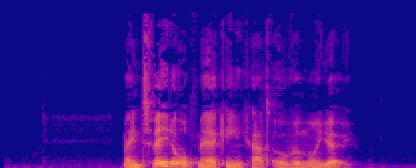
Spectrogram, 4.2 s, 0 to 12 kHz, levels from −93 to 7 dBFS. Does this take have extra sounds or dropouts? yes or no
no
